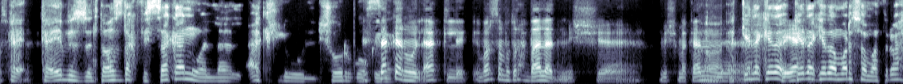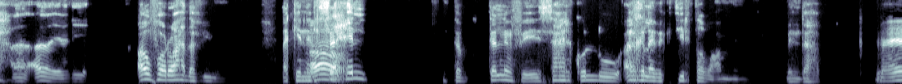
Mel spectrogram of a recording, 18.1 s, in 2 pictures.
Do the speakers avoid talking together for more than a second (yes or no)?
no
